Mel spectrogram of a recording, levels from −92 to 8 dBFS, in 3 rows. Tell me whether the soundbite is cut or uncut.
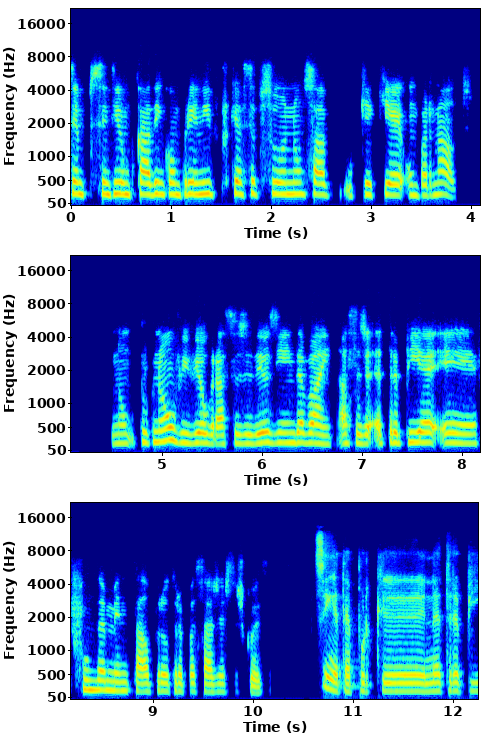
uncut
